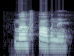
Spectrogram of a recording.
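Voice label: "мӧвпавны", Komi-Zyrian, female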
